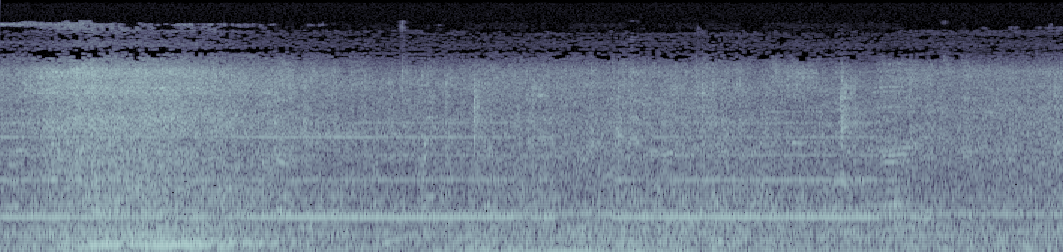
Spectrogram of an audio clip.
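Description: A tram idles with a steady electric hum.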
